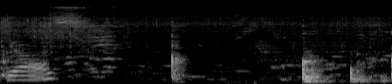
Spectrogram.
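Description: Oil and onion in an open cooking pot on the stove, with stirring and sizzling: soft frying hiss with a few sharp clanks of a spoon against the pan, and a voice speaking at the start.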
